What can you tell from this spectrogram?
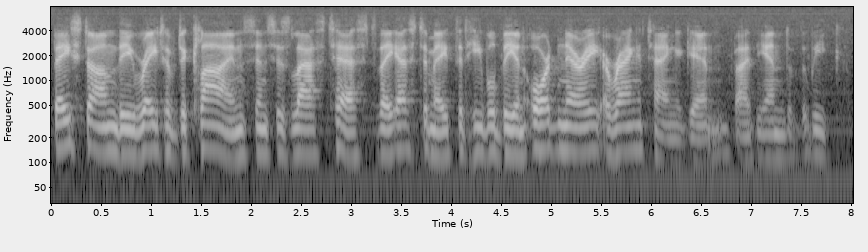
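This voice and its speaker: A man's voice: mid-range voice, steady tone, moderate pace, few pauses, pushed and bright, natural voice, poor audio. An actor playing a formal, loyal male household servant in a 1980s sitcom, precise and dryly ironic.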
